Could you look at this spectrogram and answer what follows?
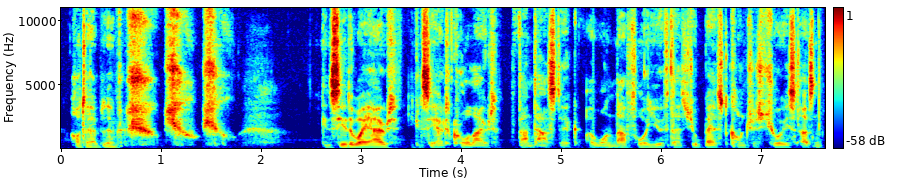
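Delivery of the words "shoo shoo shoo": breathy voiceless shoo, shoo, shoo like air rushing; whooshing shoo sounds. Pretend. Picturing a hot air balloon for viewers, voiceless whooshing shoos. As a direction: blow the shoos out like a balloon burner.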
